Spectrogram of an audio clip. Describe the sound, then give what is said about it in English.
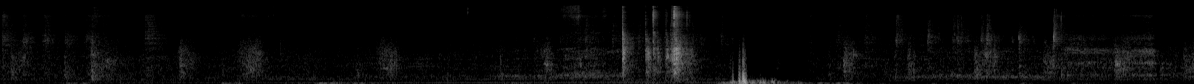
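A door swings shut with a solid thud and a brief metallic clatter of the latch as it is locked, surrounded by quieter rustling and shuffling sounds in an otherwise hushed setting. “And let's lock the door.”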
